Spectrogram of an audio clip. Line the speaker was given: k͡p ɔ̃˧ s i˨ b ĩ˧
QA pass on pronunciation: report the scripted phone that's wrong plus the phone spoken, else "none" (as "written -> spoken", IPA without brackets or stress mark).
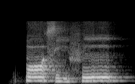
b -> f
